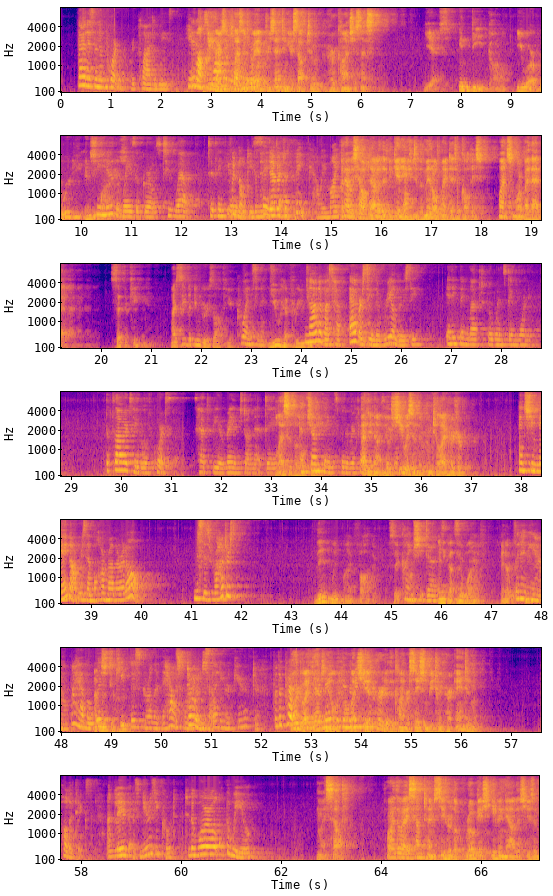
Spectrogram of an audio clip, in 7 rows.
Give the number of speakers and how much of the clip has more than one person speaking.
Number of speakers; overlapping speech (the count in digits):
5, about 27%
